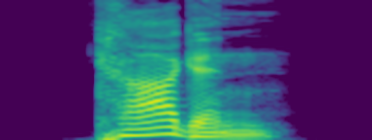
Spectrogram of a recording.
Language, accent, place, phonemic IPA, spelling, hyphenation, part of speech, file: German, Germany, Berlin, /ˈkraːɡən/, Kragen, Kra‧gen, noun, De-Kragen.ogg
- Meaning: 1. collar 2. neck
